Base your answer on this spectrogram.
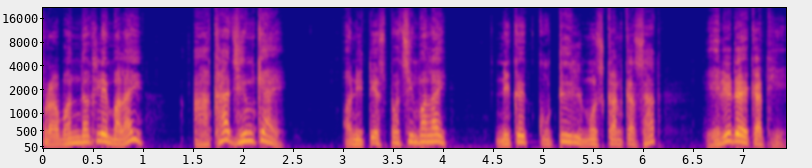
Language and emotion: Nepali, disgusted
